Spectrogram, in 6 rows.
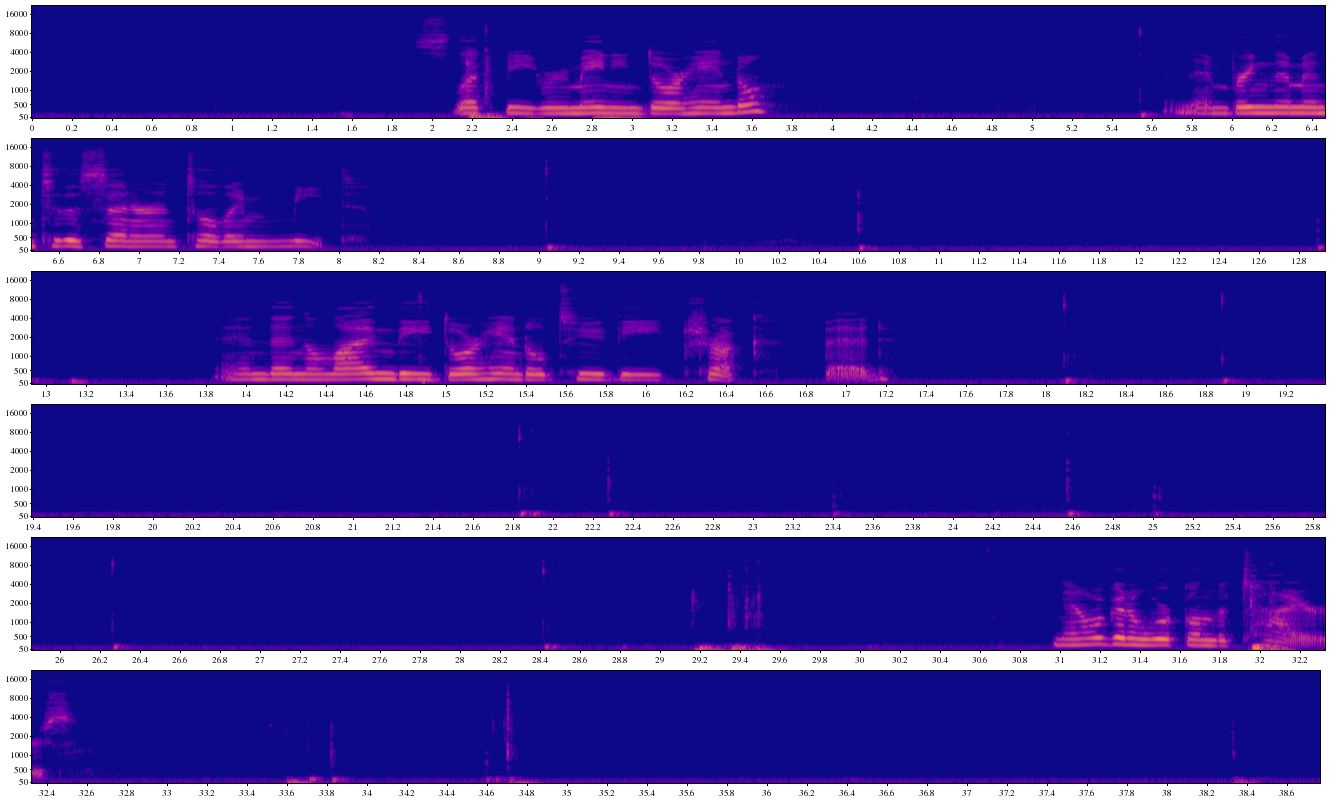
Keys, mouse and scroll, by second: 2.1 l, 3.2-3.6 scroll down 1, 5.4-9.1 drag, 10.5 middle click, 11.4 scroll up 1, 13.2-14.5 scroll up 1, 14.7-22.2 drag, 22.2-23.7 middle drag, 23.7 scroll up 1, 24.4 middle click, 26.1-29.1 drag, 29.2 alt+a, 30.3 click, 31.8 KP_3, 32.7 scroll down 1, 33.7 shift+middle click, 34.3 scroll up 1, 34.9 scroll down 1, 38.6 shift+a.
